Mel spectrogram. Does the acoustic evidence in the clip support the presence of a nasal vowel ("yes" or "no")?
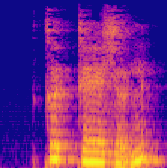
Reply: no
